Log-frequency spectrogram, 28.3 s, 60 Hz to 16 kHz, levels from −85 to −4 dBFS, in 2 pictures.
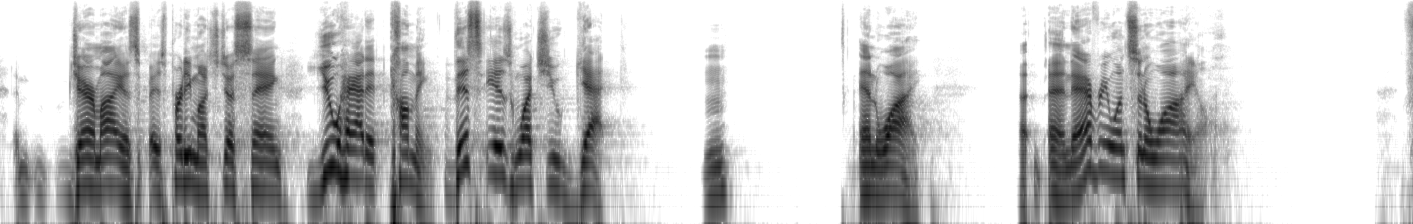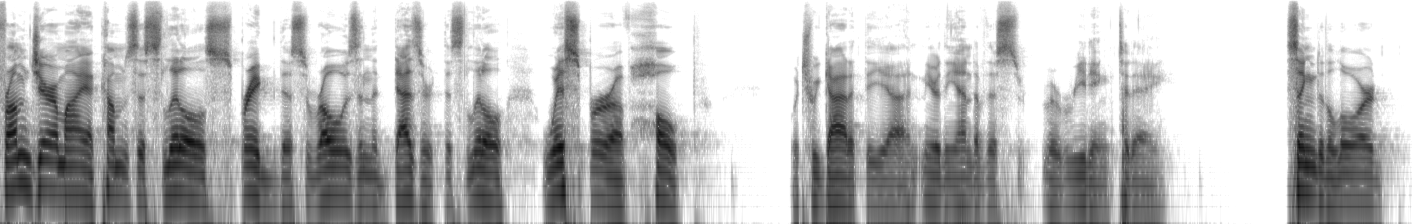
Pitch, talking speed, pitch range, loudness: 120 Hz, 125 wpm, 100-145 Hz, -18 LUFS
